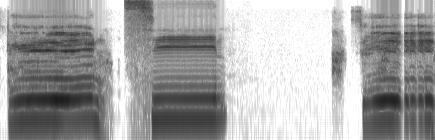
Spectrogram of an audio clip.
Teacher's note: ওটা জিহ্বার আগা দিয়ে সিন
